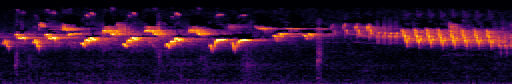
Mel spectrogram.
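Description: Small songbirds chirping: a quick series of short chirps, about three a second, then a fast rattling trill of rapid repeated notes from about halfway through.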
